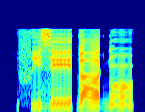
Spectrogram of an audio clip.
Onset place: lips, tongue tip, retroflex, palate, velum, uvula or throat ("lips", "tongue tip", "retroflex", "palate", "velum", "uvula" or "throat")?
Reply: lips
